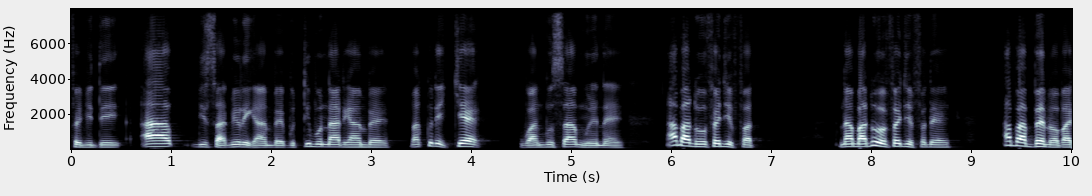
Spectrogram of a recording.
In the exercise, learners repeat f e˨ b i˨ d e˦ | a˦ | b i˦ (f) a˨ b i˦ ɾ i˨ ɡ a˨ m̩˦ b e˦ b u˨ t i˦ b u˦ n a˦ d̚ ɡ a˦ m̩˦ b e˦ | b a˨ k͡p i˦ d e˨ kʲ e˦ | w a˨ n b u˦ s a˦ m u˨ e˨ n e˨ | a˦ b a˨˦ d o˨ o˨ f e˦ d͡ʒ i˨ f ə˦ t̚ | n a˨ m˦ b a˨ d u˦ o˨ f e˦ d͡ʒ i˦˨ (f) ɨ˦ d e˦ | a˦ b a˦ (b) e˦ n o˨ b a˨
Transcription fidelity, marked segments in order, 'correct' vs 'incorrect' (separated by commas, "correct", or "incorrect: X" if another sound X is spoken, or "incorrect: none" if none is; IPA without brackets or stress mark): incorrect: s, correct, correct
